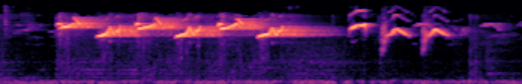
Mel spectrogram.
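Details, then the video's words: A rapid chain of high downslurred whistles from a male cinereous tit, used as a master song for training and trapping, ends in three separate looping notes. "MASTERAN GELATIK BATU JANTAN BAGUS BUAT MIKAT DAN MASTERAN BURUNG JAWARA"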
